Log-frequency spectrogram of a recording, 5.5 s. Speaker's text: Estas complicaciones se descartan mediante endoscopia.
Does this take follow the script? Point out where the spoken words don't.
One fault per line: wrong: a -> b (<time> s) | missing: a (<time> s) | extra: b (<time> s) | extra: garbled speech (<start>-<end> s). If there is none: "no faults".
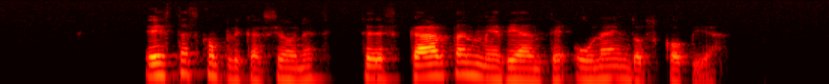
extra: una (3.8 s)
